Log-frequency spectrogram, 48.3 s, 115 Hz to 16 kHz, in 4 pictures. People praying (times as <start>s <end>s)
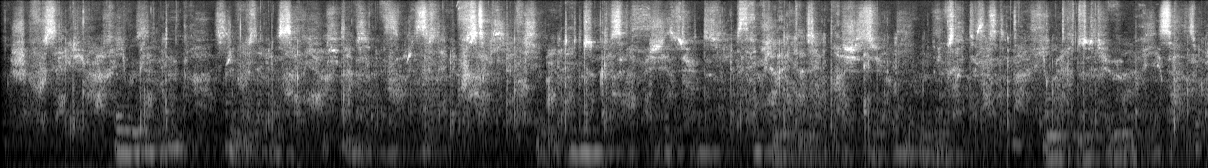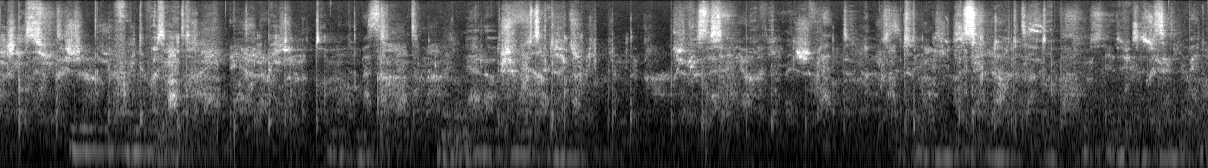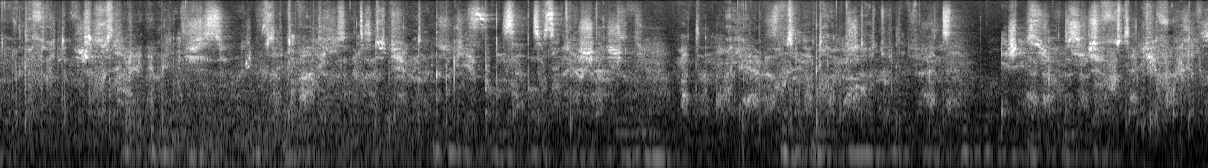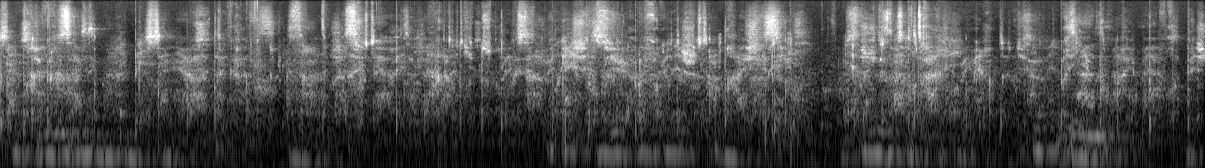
23.1s 32.8s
